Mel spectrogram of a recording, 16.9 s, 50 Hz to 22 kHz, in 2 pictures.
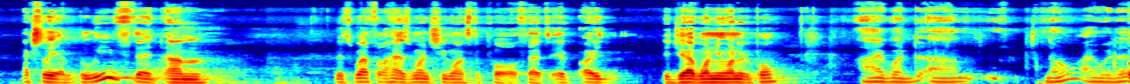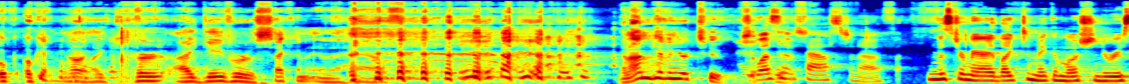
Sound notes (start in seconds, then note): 10.8 laugh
